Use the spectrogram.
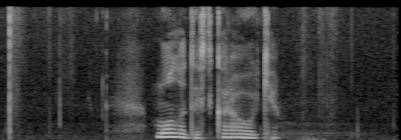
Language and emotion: Russian, neutral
